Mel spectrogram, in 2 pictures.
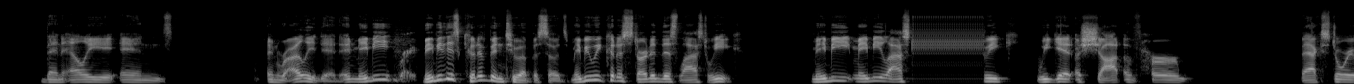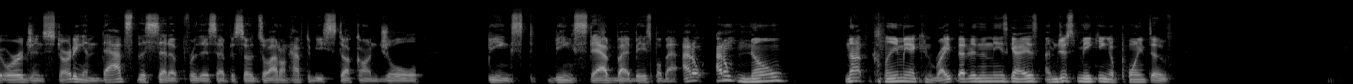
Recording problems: audio freezing; at 9 s for 0.5 s

